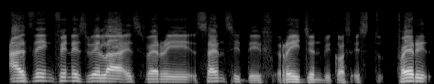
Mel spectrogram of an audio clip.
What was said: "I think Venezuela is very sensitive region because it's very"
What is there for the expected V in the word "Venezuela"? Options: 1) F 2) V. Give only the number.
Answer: 1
